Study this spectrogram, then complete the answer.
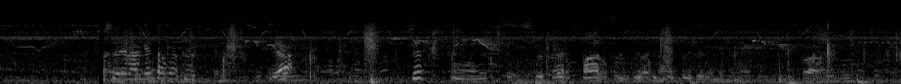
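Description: Several adults chat with one another nearby, outdoors.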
